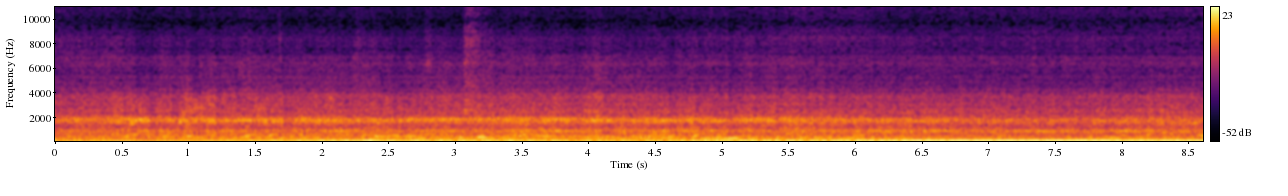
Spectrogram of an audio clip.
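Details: 1994 Peterbilt 379 diesel after full restoration, idling before its first road trip. A deep, steady idle holding one even pitch for nine seconds, with no knocks or misses; normal, healthy idle.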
